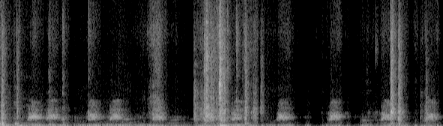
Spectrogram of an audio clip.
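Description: A dog barking in short, repeated yaps, with a few sharp knocks from things being handled.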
